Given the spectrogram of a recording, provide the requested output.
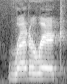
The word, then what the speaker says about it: rhetoric: as well we have the initial RH as in rhyme rhetoric and Rap City so the H is silent you don't need to sound out the H but it is in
